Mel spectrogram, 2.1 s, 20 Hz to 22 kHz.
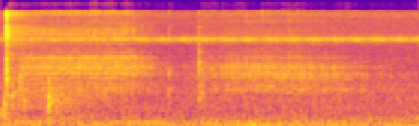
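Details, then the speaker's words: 3000W voltage stabilizer, replugged: sharp click at power-up then lighter ticks over faint high whine; no harsh noise, output 220 V, relay switching normally. "Aman rekan-rekan? Tuh. Tidak ada suara beringsik lagi."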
